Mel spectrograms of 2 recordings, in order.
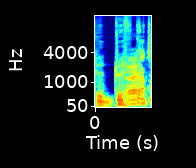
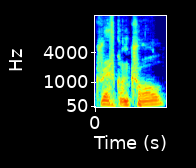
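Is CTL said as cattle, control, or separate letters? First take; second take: cattle; control. First: CTL is said as the word cattle. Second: CTL is said as the word control. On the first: This is a loose, slurred way of saying it. "Des fois, ça glisse sur le cattle" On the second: This is how English speakers say it. "en anglais, les gens ont plutôt l'air de dire Drift Control"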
